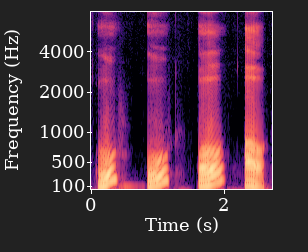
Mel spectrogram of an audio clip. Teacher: वृत्त मतलब गोल। उ ओ औ इनका उच्चारण करते समय होठ गोल हो जाते हैं। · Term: वृत्तमुखी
